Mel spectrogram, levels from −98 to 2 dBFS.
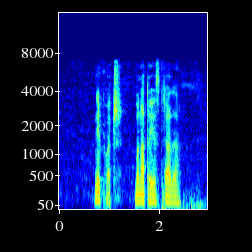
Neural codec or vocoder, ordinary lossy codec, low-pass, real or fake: codec, 16 kHz, 8 kbps, FreqCodec, smaller model; MP3, 64 kbps; 7.2 kHz; fake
